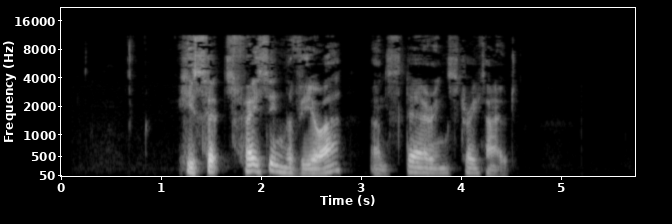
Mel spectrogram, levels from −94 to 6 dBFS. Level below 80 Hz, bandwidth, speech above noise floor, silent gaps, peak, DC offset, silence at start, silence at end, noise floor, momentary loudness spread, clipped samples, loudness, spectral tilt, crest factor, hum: -64 dBFS; 11.5 kHz; 65 dB; none; -2 dBFS; under 0.1%; 1.2 s; 1.3 s; -88 dBFS; 17 LU; under 0.1%; -23 LUFS; -4.5 dB/octave; 24 dB; none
